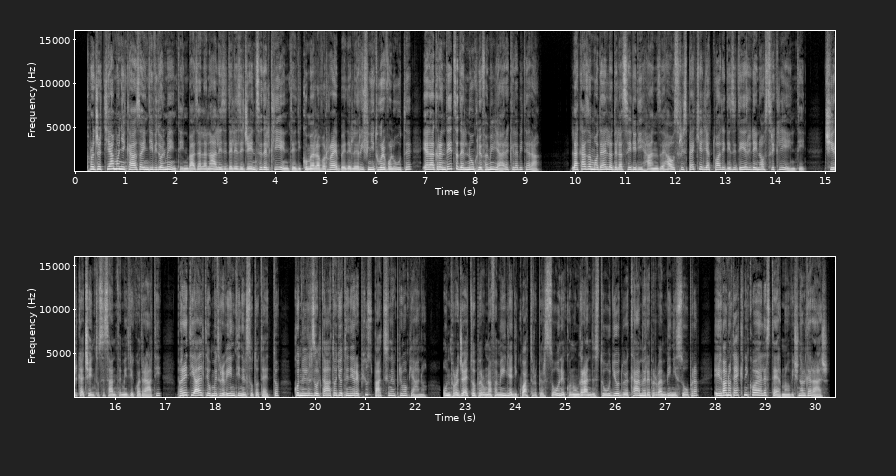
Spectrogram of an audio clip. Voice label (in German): Imagefilm italienisch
